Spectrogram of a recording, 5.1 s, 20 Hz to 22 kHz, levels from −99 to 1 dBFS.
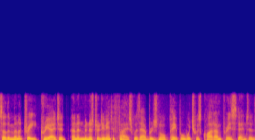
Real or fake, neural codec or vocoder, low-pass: fake; codec, 16 kHz, 1 kbps, X-Codec, WavLM features, trained on Multilingual LibriSpeech; 7.2 kHz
